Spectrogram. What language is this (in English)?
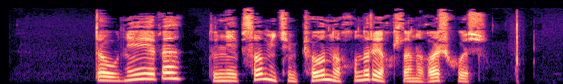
Kabardian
